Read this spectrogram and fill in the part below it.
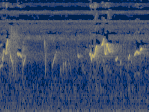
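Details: Trap-fighting session with a caged mountain red-whiskered bulbul: brief sharp whistled chirps, then a loud warbled burst, over a faint low rumble.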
